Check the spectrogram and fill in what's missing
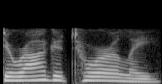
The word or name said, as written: derogatorily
